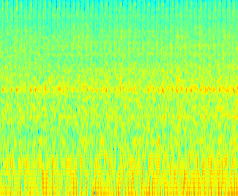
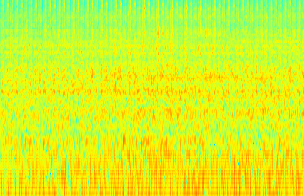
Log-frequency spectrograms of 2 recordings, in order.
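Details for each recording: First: Old car idling, bonnet open: steady idle with a dry busy rattle in the engine bay rising and falling with revs; owner says it isn't the brakes, engine otherwise smooth and timing chain looks fine; source not found. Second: Engine idling smoothly, clean and running well, with a light quick ticking of the three injectors over an even hum; normal injector tick, timing chain present, engine looks healthy.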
